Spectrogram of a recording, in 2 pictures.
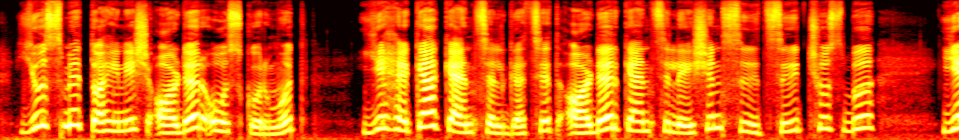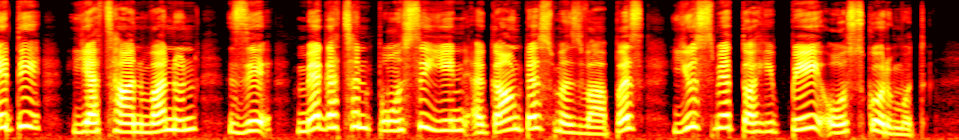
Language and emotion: Kashmiri, neutral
